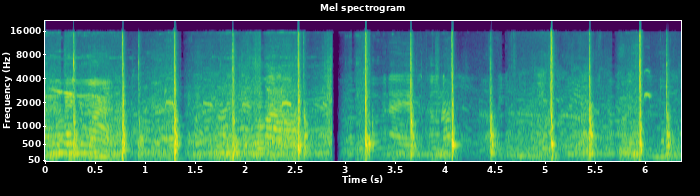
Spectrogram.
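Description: Long-handled wooden mallets pounding steamed sticky rice in a wooden trough, two pounders striking in turn at about two blows a second. Voices are heard between the blows.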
